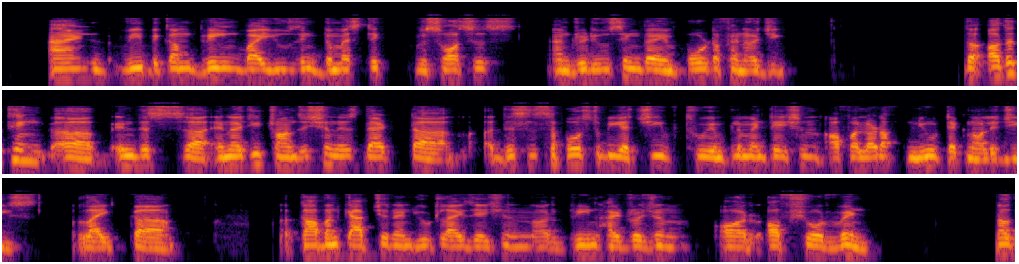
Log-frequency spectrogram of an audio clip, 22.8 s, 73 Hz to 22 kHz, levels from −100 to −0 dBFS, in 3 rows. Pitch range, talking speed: 115-170 Hz, 140 wpm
